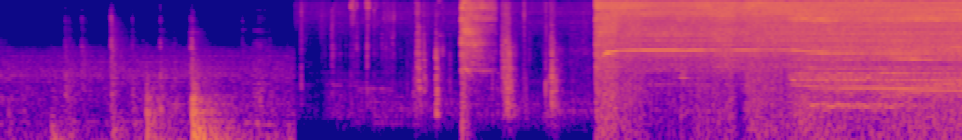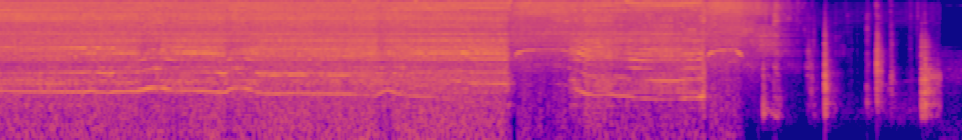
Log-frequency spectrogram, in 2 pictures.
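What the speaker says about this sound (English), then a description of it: "so we went ahead and cut the spring" A power tool cuts through a Hummer suspension coil spring, screaming loud and steady for about eleven seconds, its pitch wavering as the blade bites, with handling clatter before and after; no talking.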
